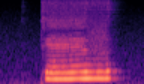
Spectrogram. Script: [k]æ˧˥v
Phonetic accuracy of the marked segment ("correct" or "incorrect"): correct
